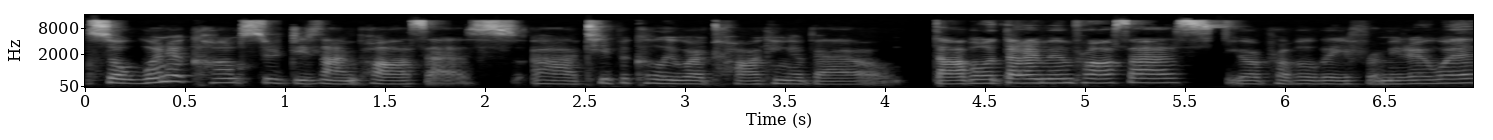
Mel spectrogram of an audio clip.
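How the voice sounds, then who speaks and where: A woman speaks with a Chinese accent and ordinary pitch variation. The background is quiet. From China. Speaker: UX designer. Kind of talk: interview.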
